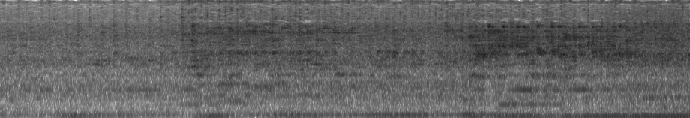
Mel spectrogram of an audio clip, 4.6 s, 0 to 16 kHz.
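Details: 2007 Chevy Express 1500 4.3 V6: steady idle with quick metallic rattle about four per second from bellhousing; bad starter motor drive gear chattering against flexplate.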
